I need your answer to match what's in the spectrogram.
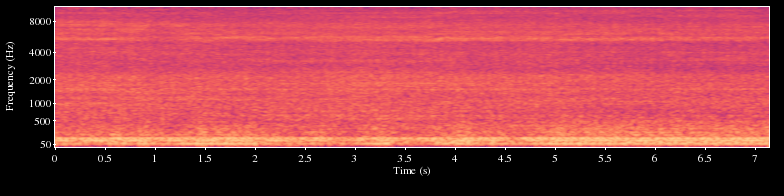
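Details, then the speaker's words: Jeep J10 idling after fixing a missing PCV valve that had stopped it idling: heavy low drone with an uneven, loping pulse and strong engine shake, less vibration at higher idle. No exhaust leaks or ticking remain, and suction noise comes from the intake. Rough idle vibration, cause not yet found. "yeah there's a lot of vibration in the engine"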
